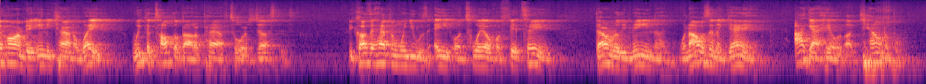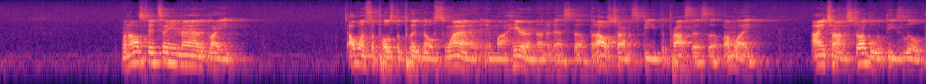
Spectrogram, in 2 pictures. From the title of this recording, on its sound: from Live Event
